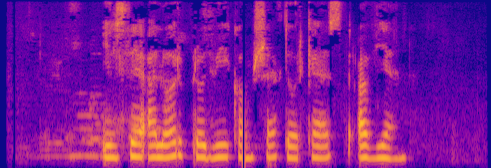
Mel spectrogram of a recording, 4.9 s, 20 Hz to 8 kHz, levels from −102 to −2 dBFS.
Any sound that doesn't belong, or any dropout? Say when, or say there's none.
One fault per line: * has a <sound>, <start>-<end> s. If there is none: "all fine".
* has a dropout, 2.4-2.5 s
